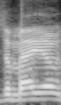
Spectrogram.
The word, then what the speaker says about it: DeMaio: DeMaio. Did I pronounce that right? Close enough as DeMaio. DeMaio, you say tomato, I say tomato.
